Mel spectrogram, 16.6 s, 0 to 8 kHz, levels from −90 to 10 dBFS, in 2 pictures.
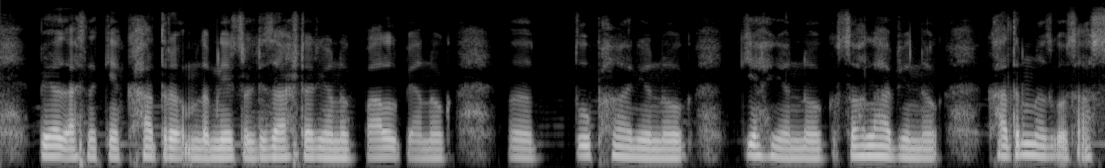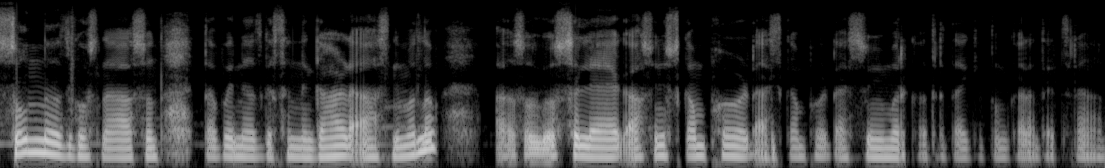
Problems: none marked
